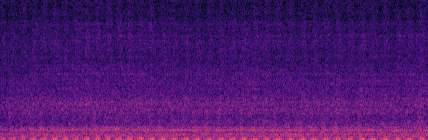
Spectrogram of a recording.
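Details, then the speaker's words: GS motorcycle, clutch held in at idle: lumpy off-beat stumble, reluctant to rev, weak on the left cylinder; owner suspects fuel and may remove the carbs. "You just hear it, can't you? Bup, bup, bup, bup, bup. Yeah, it's just a bit weak on the left cylinder. It's more than likely fuel."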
